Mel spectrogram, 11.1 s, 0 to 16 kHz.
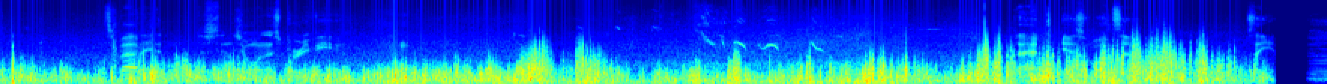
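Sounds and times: wind buffeting microphone: 0.0 - 10.6
bird chirps: 5.1 - 8.0.

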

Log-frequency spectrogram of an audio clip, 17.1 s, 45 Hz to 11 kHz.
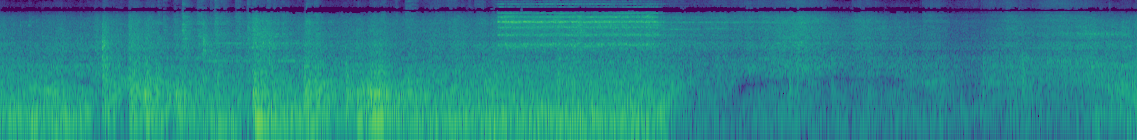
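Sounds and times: train wheels rumbling on rail: 0.0 - 17.0
wheel squeal: 7.4 - 12.3.

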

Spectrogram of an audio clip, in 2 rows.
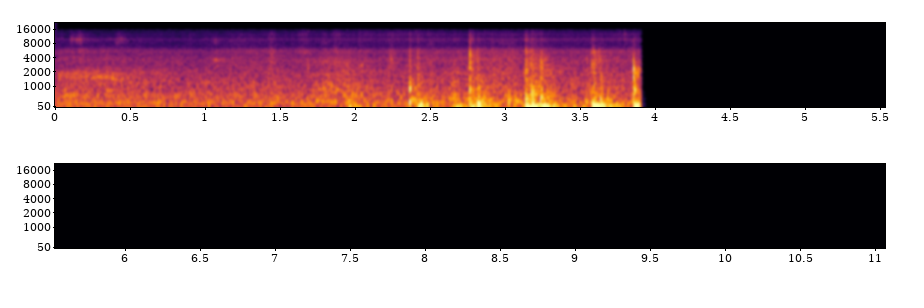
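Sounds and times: outdoor background noise: 0.0 - 3.9
footsteps on paving: 1.9 - 3.9.

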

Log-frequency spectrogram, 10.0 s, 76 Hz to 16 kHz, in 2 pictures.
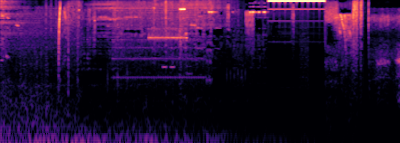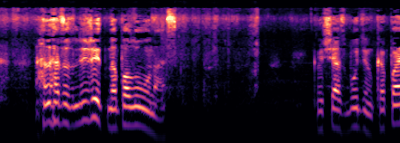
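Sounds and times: deep bass boom: 0.0 - 2.9
brief electronic tones: 1.0 - 4.6.

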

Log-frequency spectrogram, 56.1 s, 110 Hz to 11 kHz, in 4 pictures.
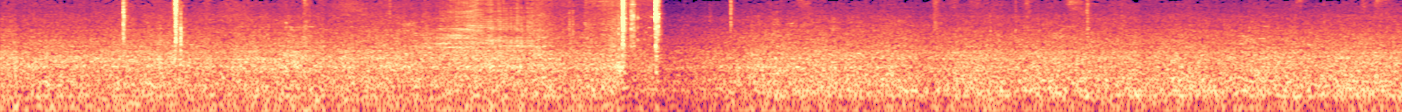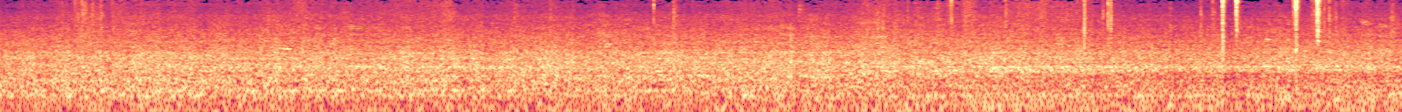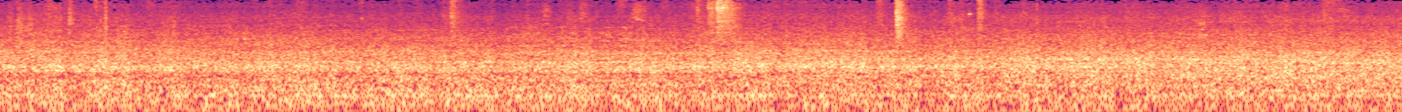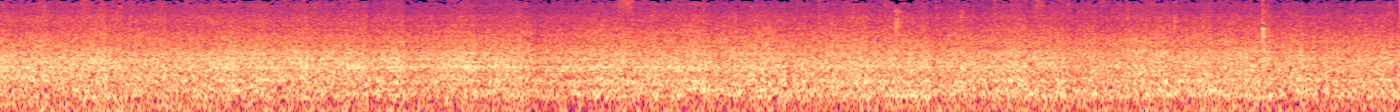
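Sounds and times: airliner cabin roar: 0.0 - 56.0.

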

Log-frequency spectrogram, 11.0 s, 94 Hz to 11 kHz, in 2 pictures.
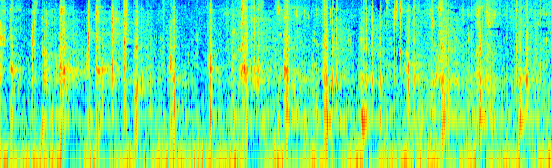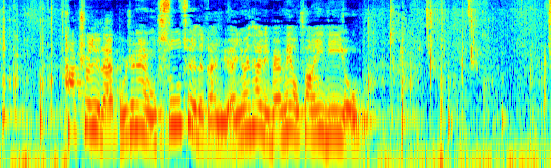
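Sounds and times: chewing crunchy chickpeas: 0.0 - 6.5, 8.8 - 11.0.

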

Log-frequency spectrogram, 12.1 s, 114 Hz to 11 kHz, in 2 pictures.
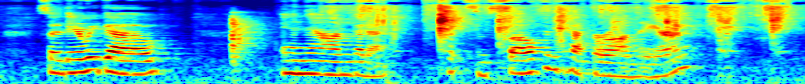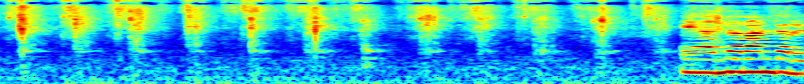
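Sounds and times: seasoning grinder crunching: 2.2 - 12.0.

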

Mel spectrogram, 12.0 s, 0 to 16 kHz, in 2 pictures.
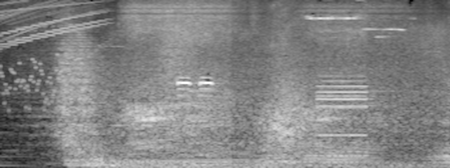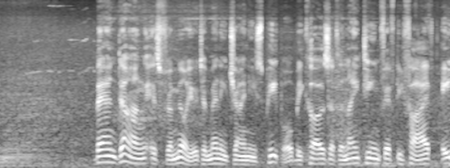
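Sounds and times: motorcycles and cars passing: 0.8 - 12.0
short horn beeps: 2.3 - 3.1, 4.2 - 5.1
long horn blast: 3.9 - 5.1.

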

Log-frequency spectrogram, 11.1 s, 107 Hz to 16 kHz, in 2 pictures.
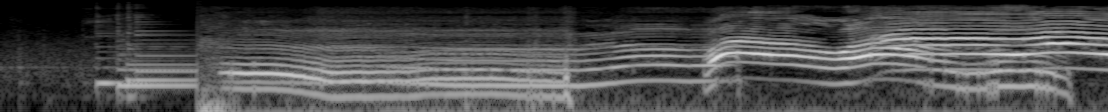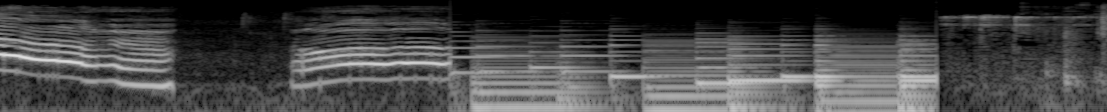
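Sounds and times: cat meowing: 1.6 - 6.4, 7.0 - 7.9.

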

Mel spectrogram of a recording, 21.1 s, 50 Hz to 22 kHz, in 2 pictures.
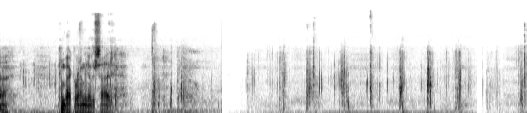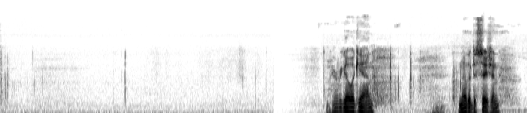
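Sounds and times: footsteps crunching on dirt trail: 0.0 - 11.6, 18.0 - 20.7.

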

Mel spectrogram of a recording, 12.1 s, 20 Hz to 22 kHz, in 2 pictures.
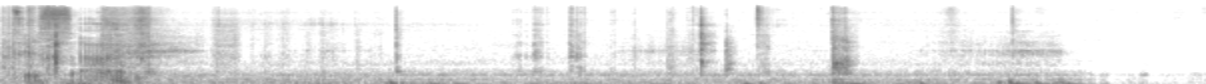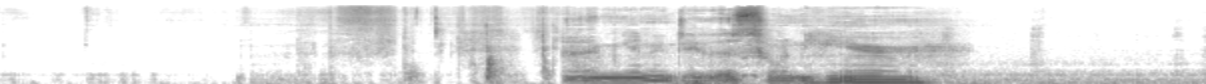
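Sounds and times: paper rustling: 7.5 - 9.0.

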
